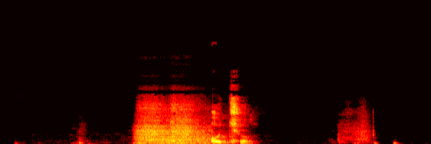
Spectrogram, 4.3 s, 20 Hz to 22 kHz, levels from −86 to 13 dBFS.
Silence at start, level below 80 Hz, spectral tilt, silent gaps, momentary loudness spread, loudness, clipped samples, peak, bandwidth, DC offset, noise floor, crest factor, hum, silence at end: 1.35 s; -74 dBFS; -2 dB/octave; 3.88-3.92 s; 11 LU; -17 LUFS; under 0.1%; -2 dBFS; 9.4 kHz; under 0.1%; -84 dBFS; 20 dB; none; 0.35 s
